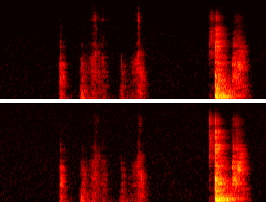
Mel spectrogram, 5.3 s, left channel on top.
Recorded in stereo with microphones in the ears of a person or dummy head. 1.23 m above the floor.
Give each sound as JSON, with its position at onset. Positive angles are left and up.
{"t": 1.2, "sound": "scissors", "side_deg": 40, "distance_m": 4.0}
{"t": 4.2, "sound": "a splash", "side_deg": -40, "distance_m": 7.5}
